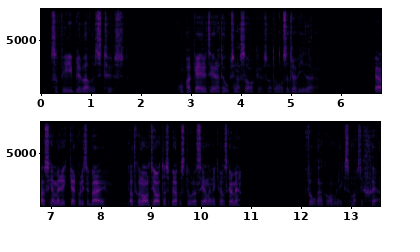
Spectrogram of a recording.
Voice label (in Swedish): story swe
